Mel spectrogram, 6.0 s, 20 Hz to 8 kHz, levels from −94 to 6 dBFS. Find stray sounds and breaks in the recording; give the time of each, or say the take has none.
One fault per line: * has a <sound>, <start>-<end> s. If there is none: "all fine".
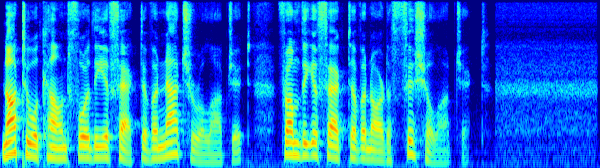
all fine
